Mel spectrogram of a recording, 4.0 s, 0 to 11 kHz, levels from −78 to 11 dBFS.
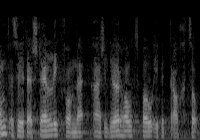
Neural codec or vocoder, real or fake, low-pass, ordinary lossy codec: none; real; 7.2 kHz; none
